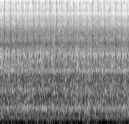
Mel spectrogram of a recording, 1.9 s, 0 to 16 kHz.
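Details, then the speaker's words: Nissan 280ZX turbo drag car just started on old gas, still smoking heavily: lumpy, uneven low idle with irregular stumbles; owners think it runs on about 5 cylinders, maybe 4, and are burning out the old gas. "No, I think we're running on about 5 cylinders, maybe 4. Just want to burn some of the old gas out."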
